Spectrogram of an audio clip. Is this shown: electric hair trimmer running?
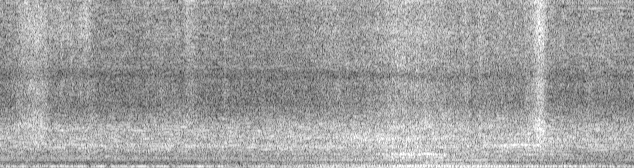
yes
